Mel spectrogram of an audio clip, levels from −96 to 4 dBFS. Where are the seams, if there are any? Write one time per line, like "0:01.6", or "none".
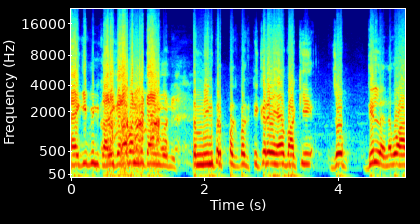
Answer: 0:01.8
